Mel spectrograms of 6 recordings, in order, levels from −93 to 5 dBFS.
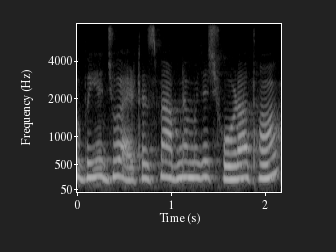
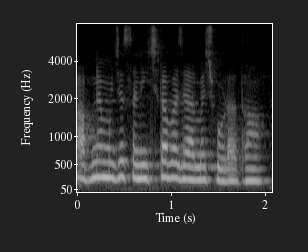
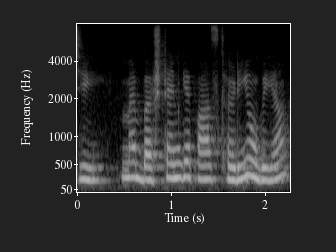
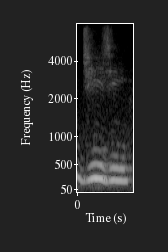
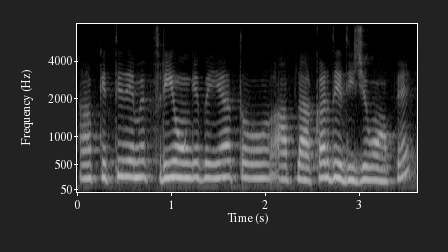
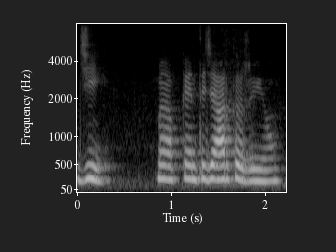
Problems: none marked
